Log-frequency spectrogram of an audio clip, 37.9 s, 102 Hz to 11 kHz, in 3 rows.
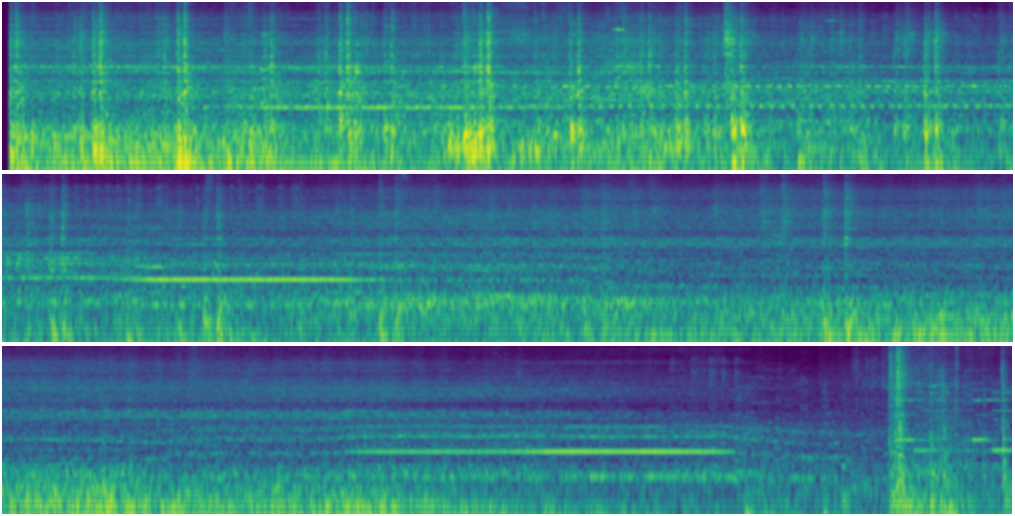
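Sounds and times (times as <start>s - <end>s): train wheels clacking over rail joints: 0.1s - 17.8s.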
